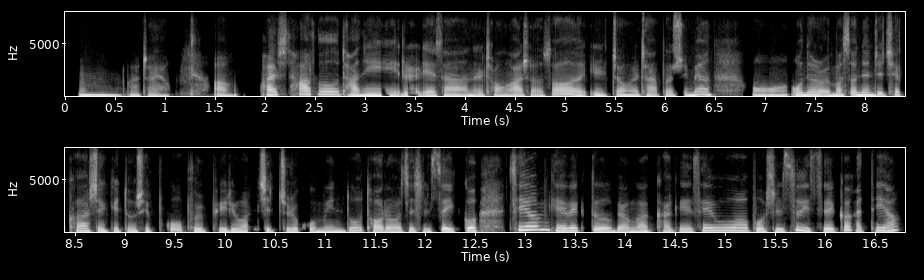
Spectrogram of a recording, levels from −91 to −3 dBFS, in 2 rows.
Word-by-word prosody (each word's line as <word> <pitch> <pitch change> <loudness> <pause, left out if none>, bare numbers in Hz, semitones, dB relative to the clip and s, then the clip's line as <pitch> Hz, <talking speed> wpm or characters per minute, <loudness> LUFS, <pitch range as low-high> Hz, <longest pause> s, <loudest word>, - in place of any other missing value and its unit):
음 210 -2 +3
맞아요. 190 -4 -4 0.4
아 185 -2 -1 0.3
할 240 +1 +4
수 - - -14
하루 275 - +1
단위를 200 -3 +3
예산을 185 +1 0
정하셔서 95 - -1
일정을 205 +1 0
잡으시면 200 +6 -1 0.4
어 195 0 0
오늘 220 +2 +4
얼마 195 +3 +4
썼는지 225 -1 +3
체크하시기도 220 -4 -2
쉽고 205 - -4
불필요한 205 +1 -1
지출 100 - -3
고민도 180 - -2
덜어지실 180 -1 -1
수 - - 0
있고 220 +5 +5 0.3
체험 335 +1 +3
계획도 235 - +2
명확하게 205 - -2
세워 265 +2 0
보실 210 -1 0
수 280 +7 -1
있을 210 -2 +1
것 150 -6 -1
같아요. 260 +7 -1
205 Hz, 280 characters per minute, -23 LUFS, 185-230 Hz, 0.4 s, 있고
